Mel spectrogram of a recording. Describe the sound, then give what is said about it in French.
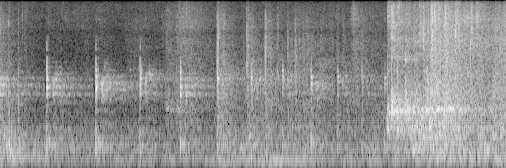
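A small bouncing ball comes in with a run of light, hollow taps, then a sudden louder clatter as three toy skittles set up in a pyramid all topple and rattle on until the end. “Les voilà qui s'installent en pyramide quand surgit la boule sauteuse qui les fait tous tomber.”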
